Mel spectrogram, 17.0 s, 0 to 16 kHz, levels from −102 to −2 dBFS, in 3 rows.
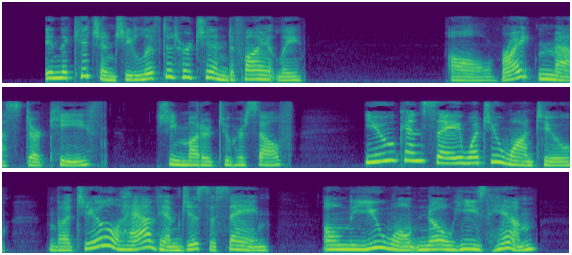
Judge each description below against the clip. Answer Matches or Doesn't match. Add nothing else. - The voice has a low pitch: Doesn't match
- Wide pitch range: Matches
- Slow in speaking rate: Matches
